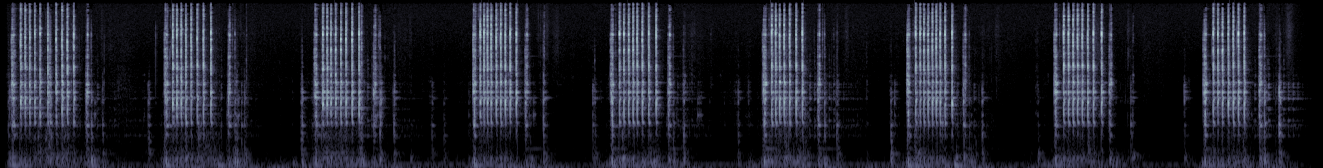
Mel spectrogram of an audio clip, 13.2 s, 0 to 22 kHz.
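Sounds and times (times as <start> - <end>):
wall clock gear ticking: 0.1 - 5.4, 6.0 - 6.8, 7.5 - 9.8, 10.6 - 11.2, 12.0 - 12.9.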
